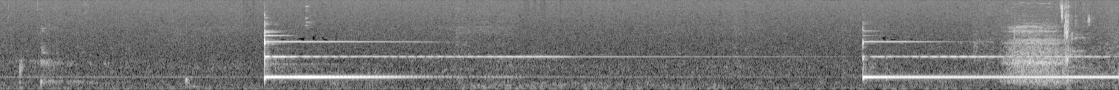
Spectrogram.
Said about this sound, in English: think we are coming to the end of meditation period. I'll ring the gong, then slowly open your eyes.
